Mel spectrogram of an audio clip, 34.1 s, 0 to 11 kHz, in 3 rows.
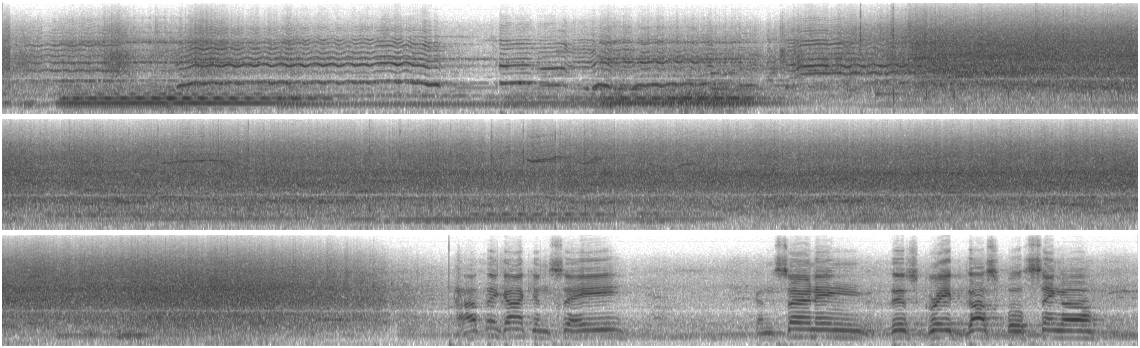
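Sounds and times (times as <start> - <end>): crowd applauding and cheering: 0.0 - 4.0, 7.0 - 27.4.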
